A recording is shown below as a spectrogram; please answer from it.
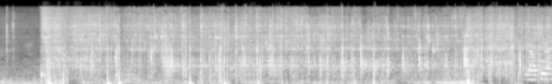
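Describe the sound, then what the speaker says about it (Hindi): Mustard seeds crackling in hot oil for a tempering, a steady sizzle with sharp pops and stirring clinks close up, no talking. "यहाँ पे हम तड़के के लिए राई को डाल देंगे"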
